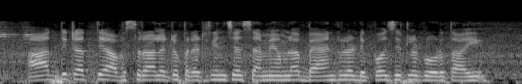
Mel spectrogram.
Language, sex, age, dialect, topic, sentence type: Telugu, female, 18-24, Utterandhra, banking, statement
